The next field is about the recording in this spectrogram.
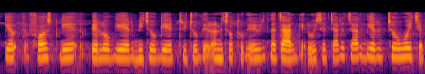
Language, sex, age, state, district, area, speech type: Gujarati, female, 18-30, Gujarat, Rajkot, rural, spontaneous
